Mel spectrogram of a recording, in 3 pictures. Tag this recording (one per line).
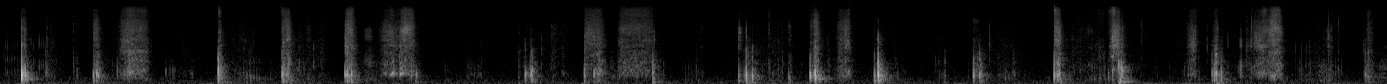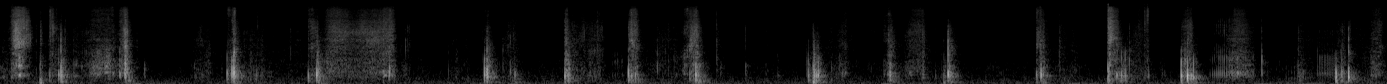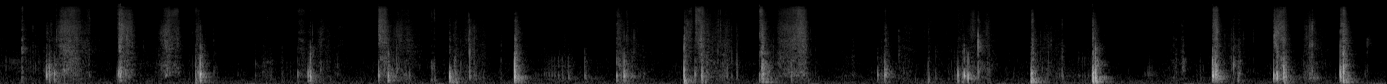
footstep
footsteps
step
steps
walk
walking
